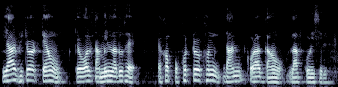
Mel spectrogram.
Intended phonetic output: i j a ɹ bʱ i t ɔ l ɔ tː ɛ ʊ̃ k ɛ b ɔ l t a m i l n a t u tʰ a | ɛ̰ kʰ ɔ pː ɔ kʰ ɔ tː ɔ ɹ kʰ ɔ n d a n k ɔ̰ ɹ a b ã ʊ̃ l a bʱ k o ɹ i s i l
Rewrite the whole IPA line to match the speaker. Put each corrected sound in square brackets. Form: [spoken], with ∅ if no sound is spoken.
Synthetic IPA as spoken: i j a ɹ bʱ i t ɔ [ɹ] ɔ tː ɛ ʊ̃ k ɛ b ɔ l t a m i l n a [d] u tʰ [ɛ] | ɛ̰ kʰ ɔ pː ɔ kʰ ɔ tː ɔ ɹ kʰ ɔ n d a n k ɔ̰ ɹ a [ɡ] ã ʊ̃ l a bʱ k o ɹ i s i l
